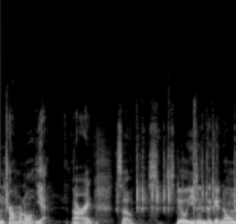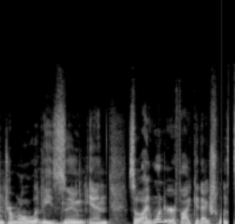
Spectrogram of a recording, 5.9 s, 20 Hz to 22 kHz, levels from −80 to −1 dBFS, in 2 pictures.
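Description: Audio with two brief glitches, at 2.39–2.44 s and 5.71–5.75 s, from damaged data in a compressed stream. The decoder misreads the corrupted frames.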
